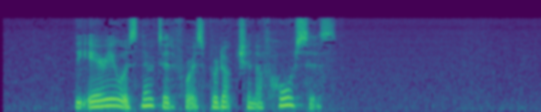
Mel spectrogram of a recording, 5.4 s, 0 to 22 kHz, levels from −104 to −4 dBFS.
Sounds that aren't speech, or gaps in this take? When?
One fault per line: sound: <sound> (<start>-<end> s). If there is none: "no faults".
no faults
